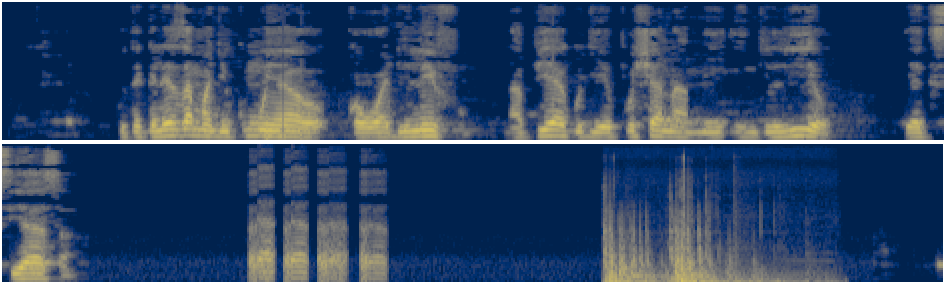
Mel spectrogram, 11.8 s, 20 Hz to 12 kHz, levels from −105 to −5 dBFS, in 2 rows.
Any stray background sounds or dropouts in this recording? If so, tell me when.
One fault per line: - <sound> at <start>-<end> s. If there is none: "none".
- laugh at 7.4-8.3 s
- thud at 9.6-11.2 s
